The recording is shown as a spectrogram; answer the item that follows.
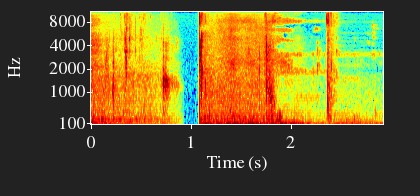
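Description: Quiet, moist chewing of a chocolate-flavoured candy with the exact chewy texture of a Twizzler, with a few sharper biting sounds between soft squishy chews.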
